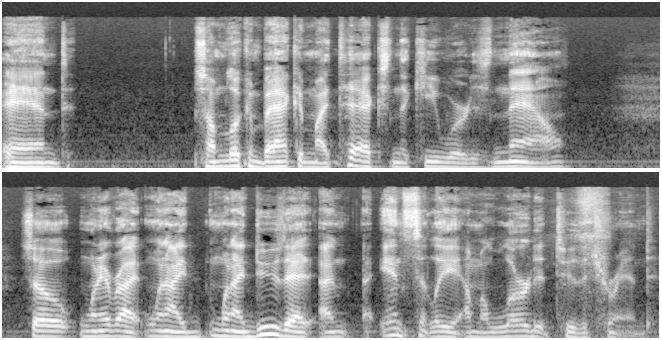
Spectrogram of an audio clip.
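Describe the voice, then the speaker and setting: In a very clean recording with a silent background, a man with a plain, everyday voice speaks at medium pitch, moderate pace, and with fairly even intonation. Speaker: guest. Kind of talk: casual chat.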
